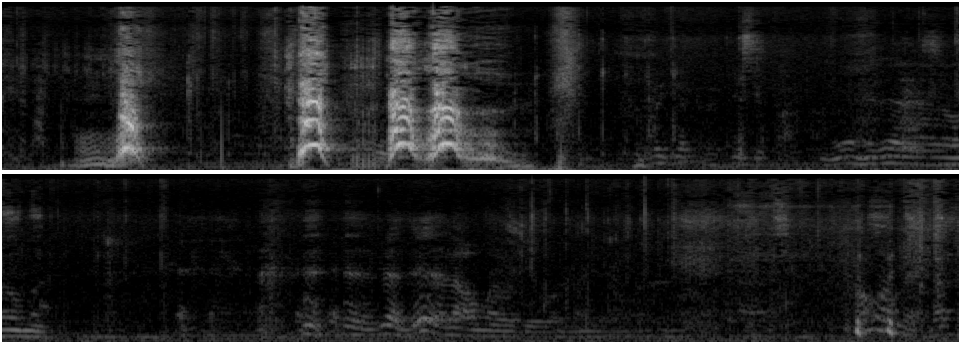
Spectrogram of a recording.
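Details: A dog at a mirror lets out a burst of four loud barks in about two seconds, then falls quiet while a person speaks softly; a final short bark comes near the end.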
